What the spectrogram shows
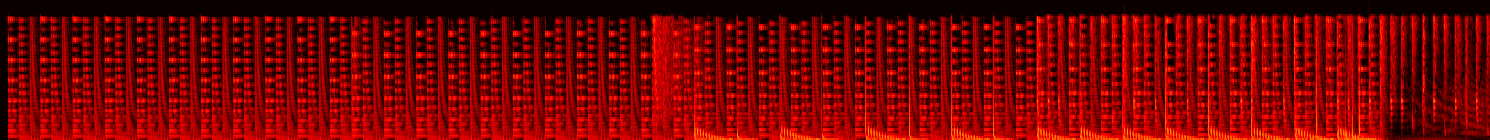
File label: electro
